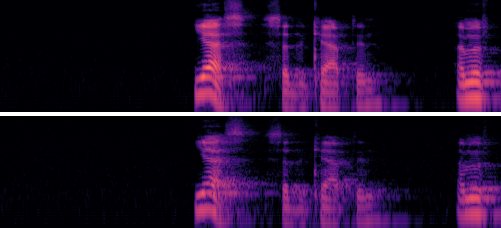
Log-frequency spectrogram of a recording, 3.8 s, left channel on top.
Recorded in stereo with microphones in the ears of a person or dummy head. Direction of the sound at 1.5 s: 50° left (ahead or behind).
